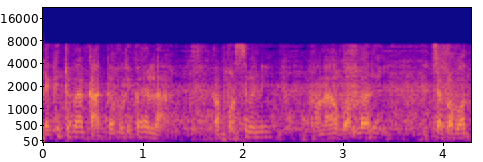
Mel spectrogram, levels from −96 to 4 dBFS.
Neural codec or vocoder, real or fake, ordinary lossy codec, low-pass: codec, 16 kHz, 4.8 kbps, FACodec; fake; none; 7.2 kHz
